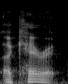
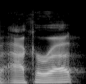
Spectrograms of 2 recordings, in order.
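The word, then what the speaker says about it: Akarat: Um Jane, the main uh protagonist in this story is a carrot. A lot of people incorrectly call him Acarat. I don't know why. His name is clearly a carrot.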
